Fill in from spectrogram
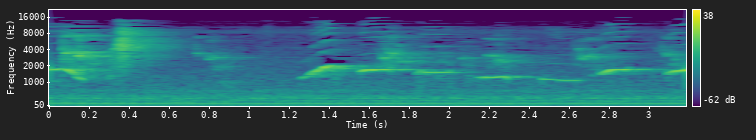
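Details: Cockatiel song: a harsh squawky chirp, then a rising whistle and a chain of level and falling whistled notes, with a faint steady hum in the background.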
